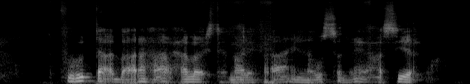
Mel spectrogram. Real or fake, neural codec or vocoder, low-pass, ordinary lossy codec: fake; codec, 44.1 kHz, 2.6 kbps, DAC; none; none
